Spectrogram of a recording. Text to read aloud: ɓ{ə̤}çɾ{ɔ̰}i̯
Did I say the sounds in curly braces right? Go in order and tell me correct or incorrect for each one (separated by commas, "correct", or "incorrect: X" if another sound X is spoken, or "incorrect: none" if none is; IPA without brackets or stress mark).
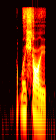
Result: correct, incorrect: ɔ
